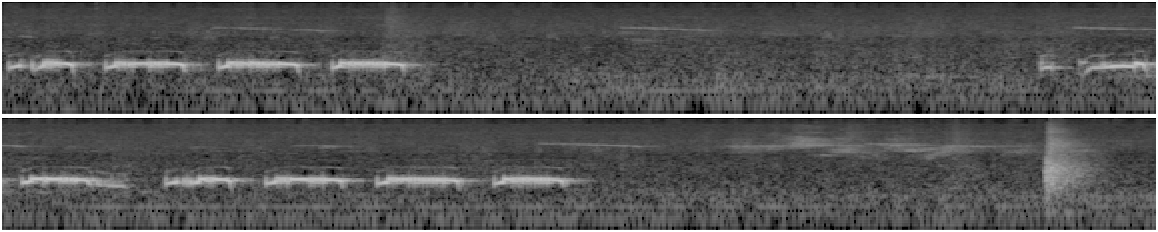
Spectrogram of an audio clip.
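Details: Hunters' decoy dove cooing in two bursts of short, evenly spaced, mellow hooting notes, four and then seven, separated by a quiet pause. A sharp click sounds near the end.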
